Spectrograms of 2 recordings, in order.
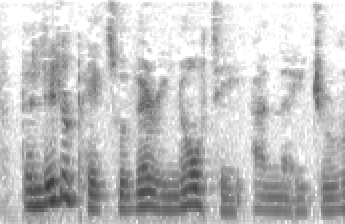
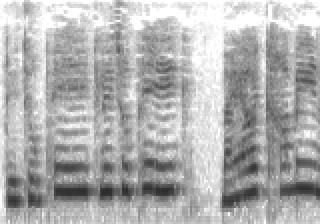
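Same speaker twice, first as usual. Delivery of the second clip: high, loud singsong wolf call; calling at the door; 12 semitones higher, 7 dB louder than usual. A narrator's reading. Friendly wolf at the little pig's house, calling out.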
